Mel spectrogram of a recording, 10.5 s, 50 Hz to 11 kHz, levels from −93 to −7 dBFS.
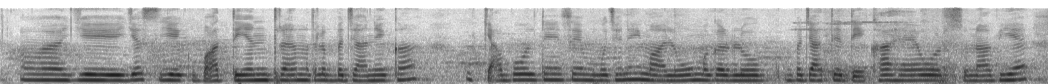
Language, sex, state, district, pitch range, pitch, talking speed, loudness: Hindi, female, Bihar, Gopalganj, 205-225 Hz, 215 Hz, 155 wpm, -27 LUFS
